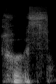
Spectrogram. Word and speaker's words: Koerth: I think it's pronounced Kurth. I get that spelling pronunciation wrong. I think it's Kurth.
